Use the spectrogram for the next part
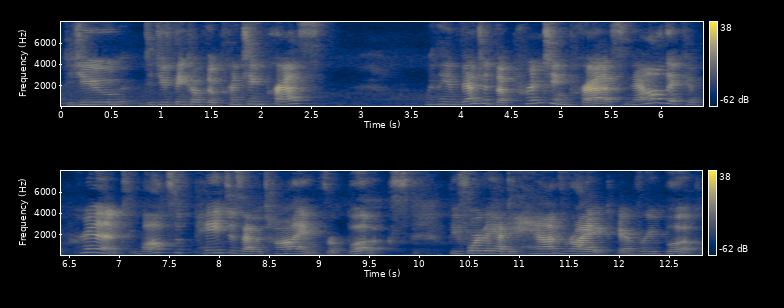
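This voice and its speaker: An American woman teaches young children in a clear, bright voice, patiently explaining and posing questions she then answers herself. She sounds a little distant from the mic, in an echoey room. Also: mid-range voice, slight background noise. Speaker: first grade teacher. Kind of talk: recorded phonics lesson for children.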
